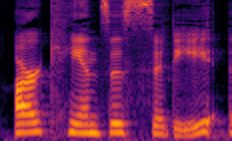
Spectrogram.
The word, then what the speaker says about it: Arkansas: Specifically, Arkansas City is a small city southeast of Wichita near the Oklahoma border. – So you'll notice that it's pronounced slightly different than most people would think.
